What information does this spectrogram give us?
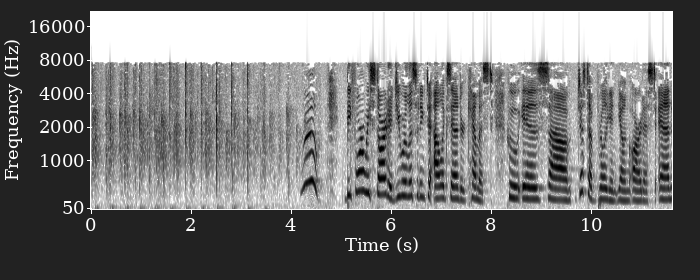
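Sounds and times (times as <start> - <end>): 
crowd applause: 0.0 - 4.4
speech: 5.1 - 11.6.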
